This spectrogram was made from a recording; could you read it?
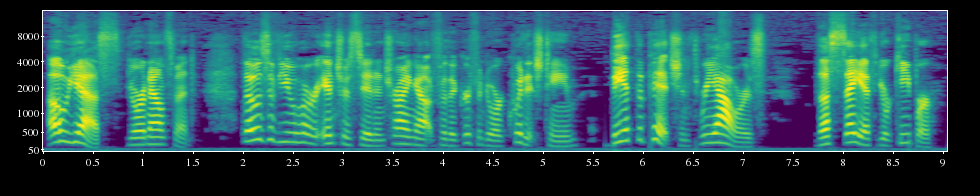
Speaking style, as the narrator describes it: he laughed, adding

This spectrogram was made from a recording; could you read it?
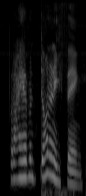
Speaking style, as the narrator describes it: he whispered

